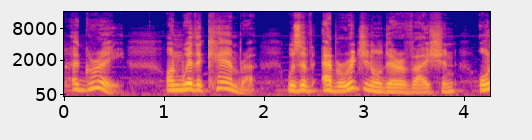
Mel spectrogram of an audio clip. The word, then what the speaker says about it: Canberra: or not, nor on the so-called correct pronunciation of Canberra, or Canberra. So the visiting Commonwealth politicians opted for the ultimate pragmatic solution. Whatever pronunciation Lady Denman used on the day would become the endorsed version. Trudie Denman, history records, decided to forego Canberra in favour of Canberra, putting the accent on the can.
